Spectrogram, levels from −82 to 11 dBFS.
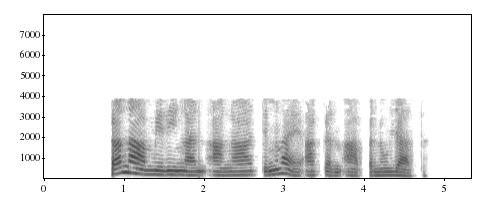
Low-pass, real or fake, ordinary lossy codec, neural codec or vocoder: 7.2 kHz; real; AAC, 16 kbps; none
